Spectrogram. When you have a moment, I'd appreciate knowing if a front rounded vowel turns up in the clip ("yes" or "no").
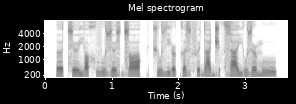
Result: yes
